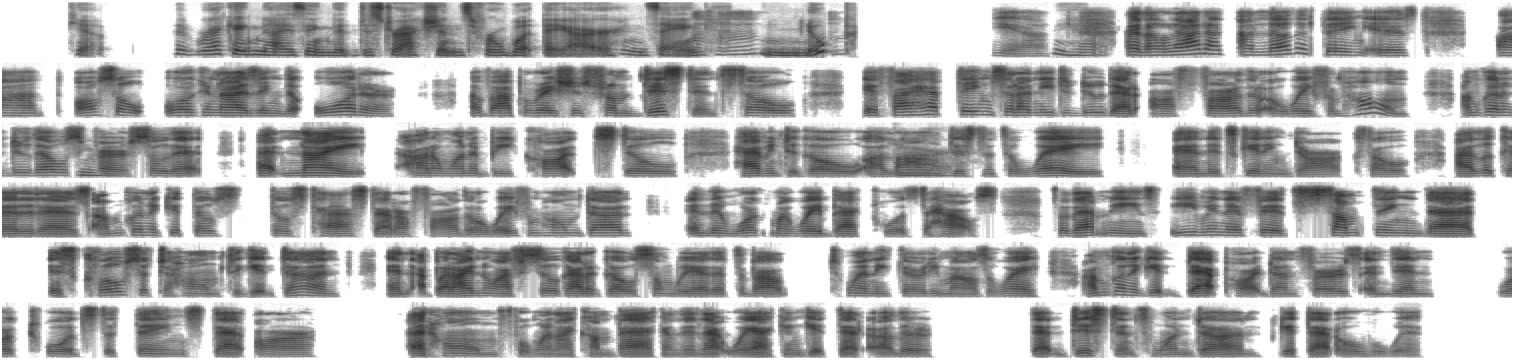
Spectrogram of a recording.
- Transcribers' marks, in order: none
- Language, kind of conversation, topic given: English, unstructured, What tiny habit should I try to feel more in control?
- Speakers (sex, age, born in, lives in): female, 50-54, United States, United States; female, 60-64, United States, United States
